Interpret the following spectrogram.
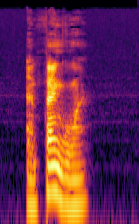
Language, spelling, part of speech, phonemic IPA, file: French, pingouin, noun, /pɛ̃.ɡwɛ̃/, Fr-pingouin.ogg
- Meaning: 1. auk, razorbill (Arctic sea bird from the Alcidae family) 2. penguin 3. Spaniard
